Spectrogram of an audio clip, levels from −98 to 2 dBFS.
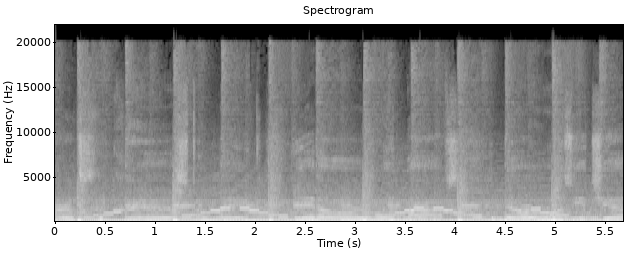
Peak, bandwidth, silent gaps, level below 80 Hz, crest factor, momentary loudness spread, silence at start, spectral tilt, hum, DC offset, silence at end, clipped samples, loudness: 0 dBFS; over 20 kHz; none; -20 dBFS; 12 dB; 2 LU; 0 s; -5 dB/octave; none; under 0.1%; 0 s; under 0.1%; -13 LUFS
